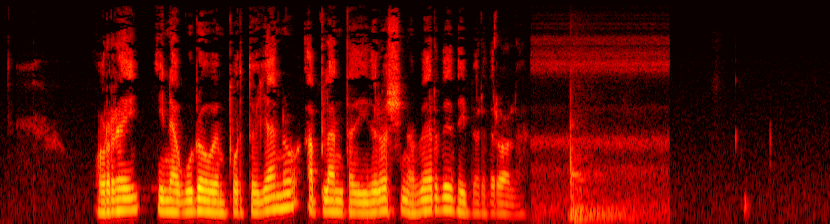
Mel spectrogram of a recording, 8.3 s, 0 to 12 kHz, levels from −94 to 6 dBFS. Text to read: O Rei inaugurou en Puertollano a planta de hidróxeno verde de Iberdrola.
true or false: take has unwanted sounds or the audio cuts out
true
